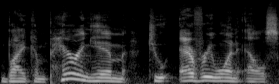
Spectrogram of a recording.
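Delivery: ordinary delivery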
